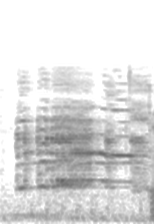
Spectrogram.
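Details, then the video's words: Crowing hen, a female chicken: one sustained, steady, nasal crow of about two seconds with a slight falling end, over low background noise. "ayam betina berkokok"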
